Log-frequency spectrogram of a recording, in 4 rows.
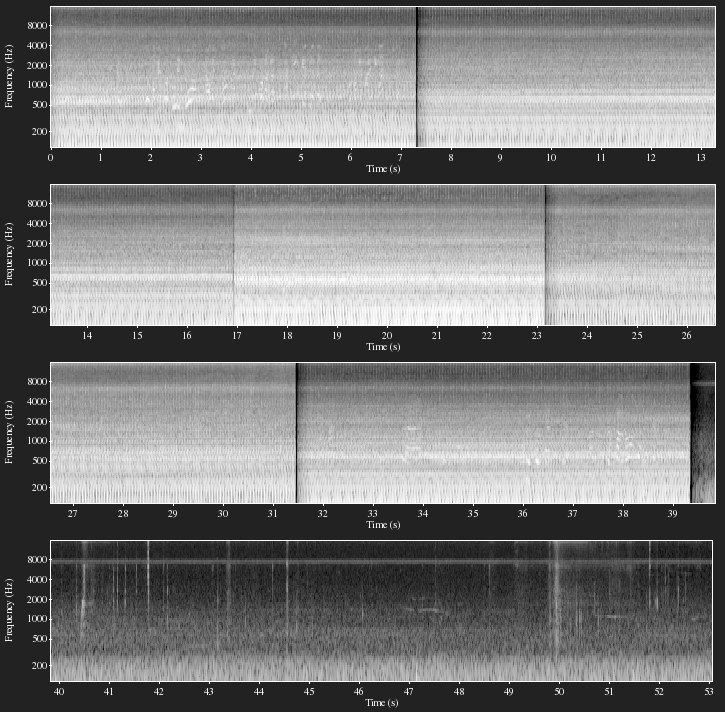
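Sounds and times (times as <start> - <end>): engine running steadily: 0.0 - 39.4.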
